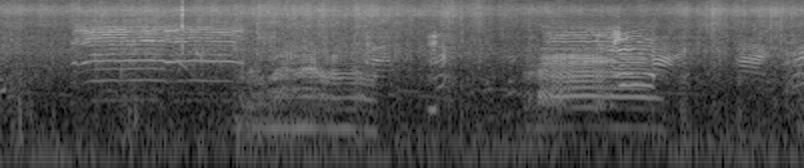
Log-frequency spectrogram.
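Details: Garole sheep eating; two high, quavering bleats about three seconds apart, with a person's low calling voice between them and handling noises around.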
